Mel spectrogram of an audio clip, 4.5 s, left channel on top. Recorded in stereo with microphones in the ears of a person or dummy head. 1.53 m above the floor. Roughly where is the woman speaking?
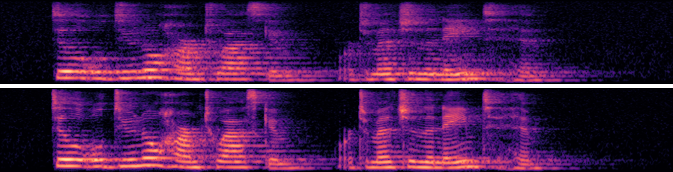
Right.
